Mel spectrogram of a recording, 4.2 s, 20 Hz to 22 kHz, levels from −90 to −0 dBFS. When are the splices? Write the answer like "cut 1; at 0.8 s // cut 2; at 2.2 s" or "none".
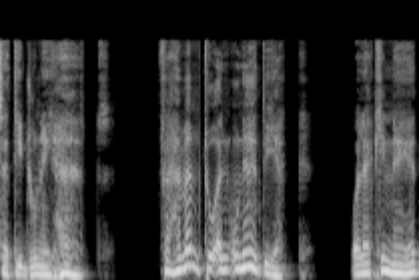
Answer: none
